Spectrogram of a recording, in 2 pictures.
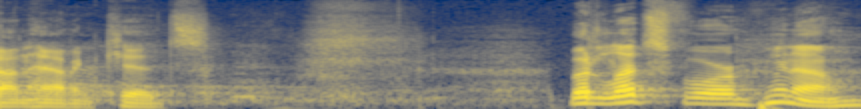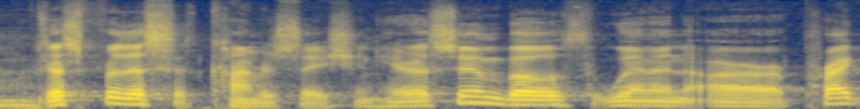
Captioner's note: laughter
